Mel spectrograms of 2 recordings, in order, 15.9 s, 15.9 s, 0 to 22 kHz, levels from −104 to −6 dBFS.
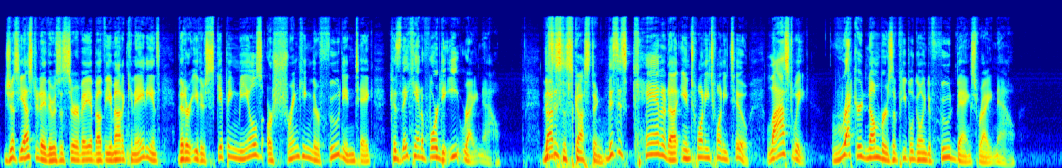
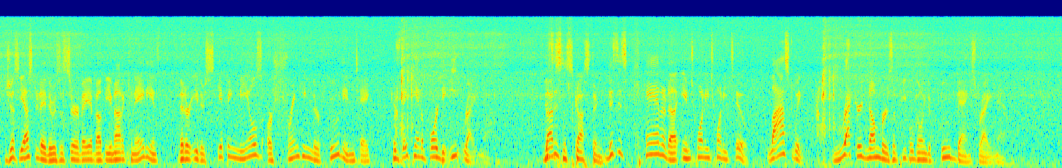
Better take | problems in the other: first | hiss; loud; throughout; 5 dB below the speech

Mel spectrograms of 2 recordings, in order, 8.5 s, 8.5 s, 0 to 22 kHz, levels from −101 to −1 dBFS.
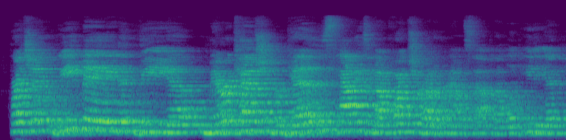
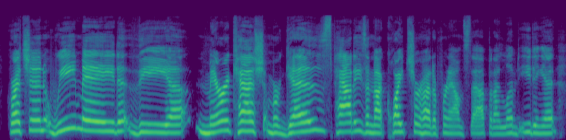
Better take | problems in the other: second | off-mic speech; far // room echo; strong; dies away in 2 s

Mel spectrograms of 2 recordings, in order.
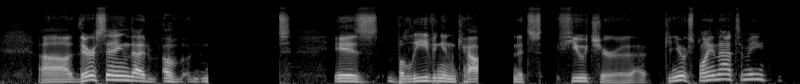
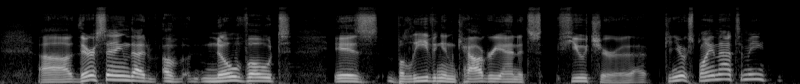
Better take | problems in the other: second | audio cutting out; at 2 s for 0.5 s and at 5 s

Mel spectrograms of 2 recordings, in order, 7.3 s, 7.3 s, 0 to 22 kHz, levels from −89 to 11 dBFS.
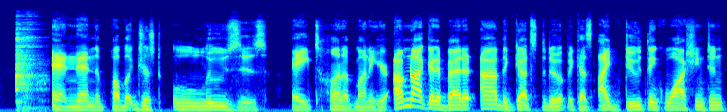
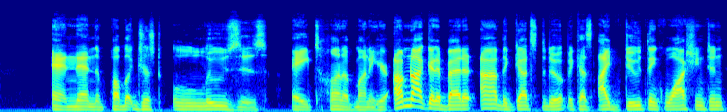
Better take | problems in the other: second | clattering dishes; noticeable; at the start; peak 4 dB below the speech

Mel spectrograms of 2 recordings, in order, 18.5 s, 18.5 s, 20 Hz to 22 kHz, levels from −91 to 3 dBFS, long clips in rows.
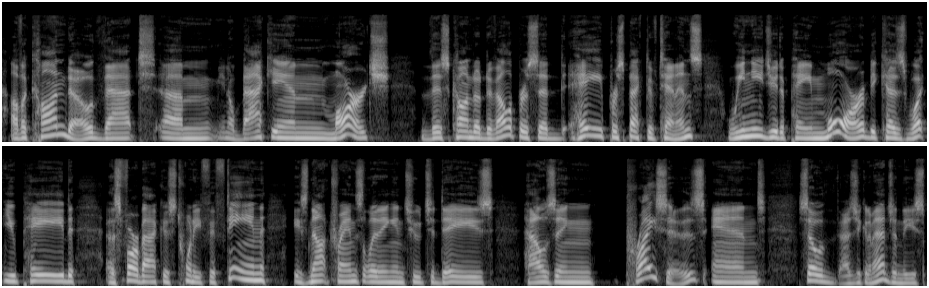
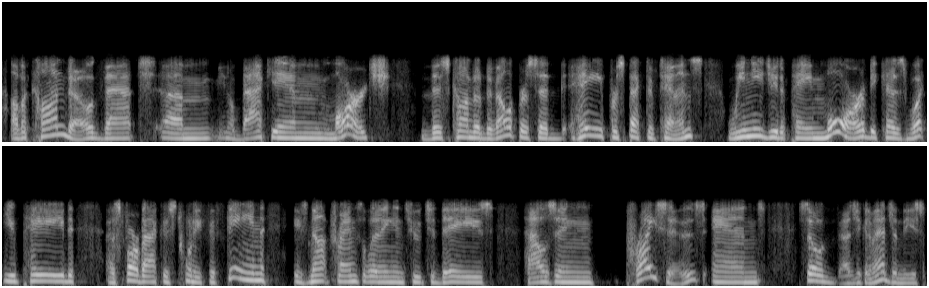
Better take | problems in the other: first | garbled, watery; badly; nothing above 4 kHz

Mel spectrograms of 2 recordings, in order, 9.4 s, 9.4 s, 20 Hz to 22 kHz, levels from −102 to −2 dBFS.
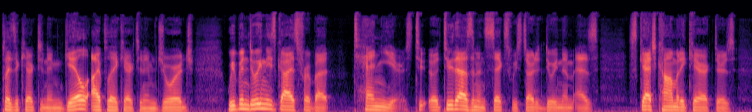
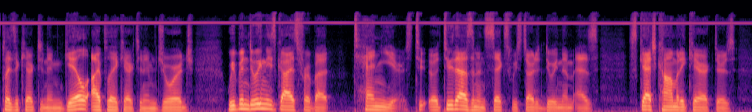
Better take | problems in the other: first | high-pitched whine; noticeable; throughout; 9.5 kHz, 15 dB below the speech

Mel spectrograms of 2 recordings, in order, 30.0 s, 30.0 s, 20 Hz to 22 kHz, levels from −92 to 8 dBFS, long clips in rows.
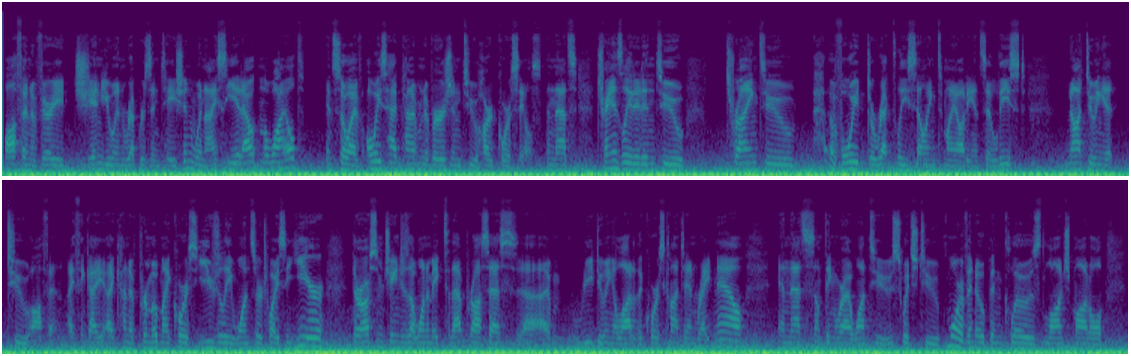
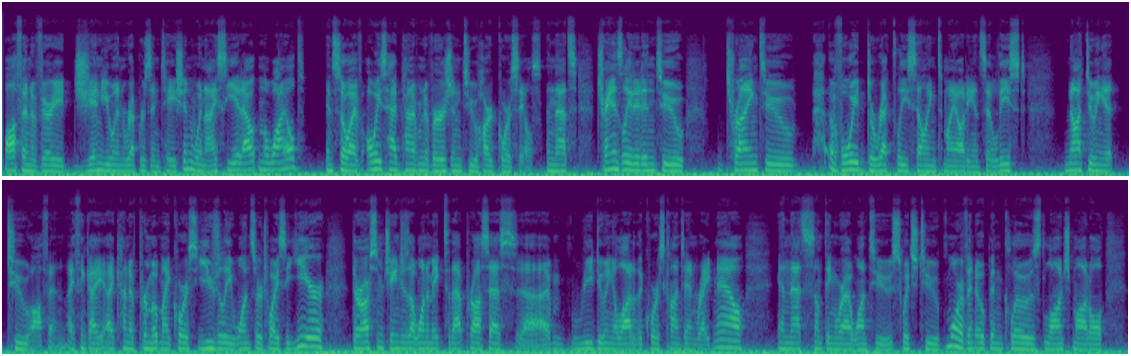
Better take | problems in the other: second | low rumble; loud; throughout; 4 dB below the speech; faint in the second

